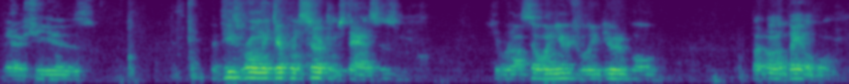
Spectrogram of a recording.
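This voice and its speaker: An actor playing a courteous, bemused, lovelorn newcomer in a comic stage show. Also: male voice, medium pitch, steady tone, moderate pace, pauses often, dark tone, natural voice. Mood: smitten. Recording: echoey, distant, noisy stage recording.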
